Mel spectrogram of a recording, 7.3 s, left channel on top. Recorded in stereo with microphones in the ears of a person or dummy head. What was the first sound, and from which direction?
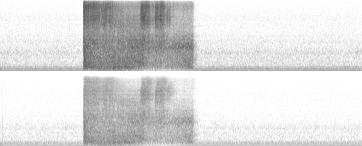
A gunshot, 85° left.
